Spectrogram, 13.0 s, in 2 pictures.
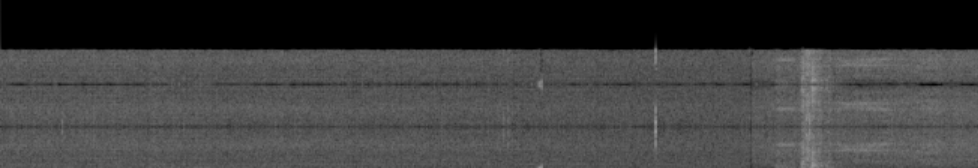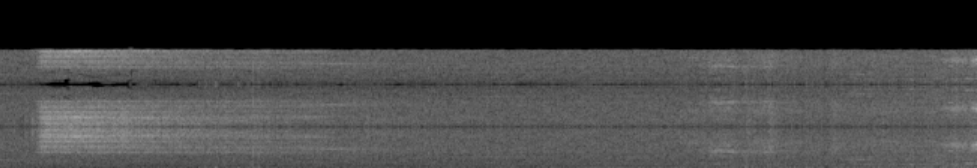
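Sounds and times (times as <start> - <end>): thump: 5.2 - 5.7
electric train high whine: 5.9 - 13.0.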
